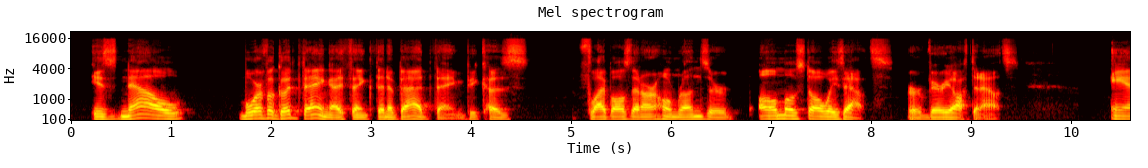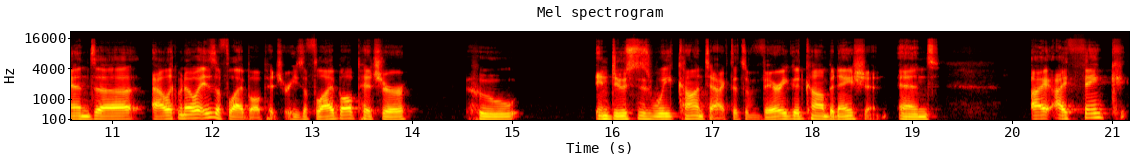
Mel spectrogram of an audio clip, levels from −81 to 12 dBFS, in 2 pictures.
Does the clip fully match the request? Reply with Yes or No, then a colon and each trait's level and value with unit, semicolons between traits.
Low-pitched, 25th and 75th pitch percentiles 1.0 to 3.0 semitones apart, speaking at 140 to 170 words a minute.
No: low, 125 Hz; average, 3.7 semitones; average, 155 wpm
